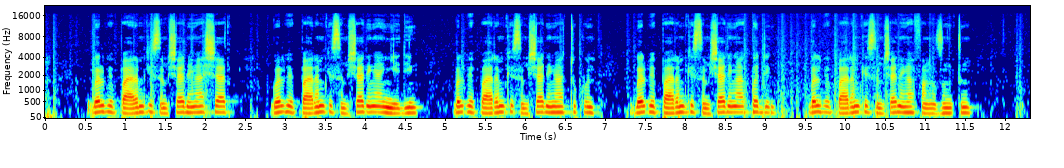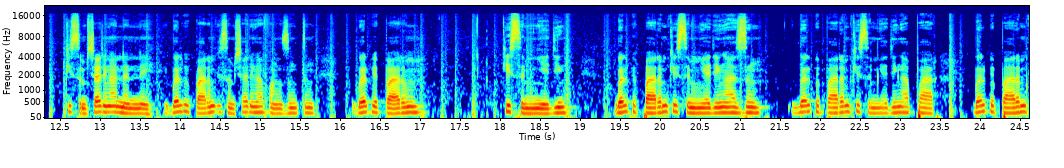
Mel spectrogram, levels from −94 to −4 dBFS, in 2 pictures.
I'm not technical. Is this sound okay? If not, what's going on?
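No. Overdone noise removal, set too strong, is cutting away quiet parts of the speech throughout, leaving near-silent gaps with twinkling specks.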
